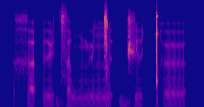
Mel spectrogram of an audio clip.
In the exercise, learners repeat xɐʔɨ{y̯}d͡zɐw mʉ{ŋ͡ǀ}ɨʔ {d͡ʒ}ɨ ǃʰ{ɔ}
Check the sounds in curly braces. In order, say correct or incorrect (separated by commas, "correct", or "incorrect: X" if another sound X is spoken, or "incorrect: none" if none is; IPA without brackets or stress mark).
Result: correct, correct, correct, incorrect: ɵ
